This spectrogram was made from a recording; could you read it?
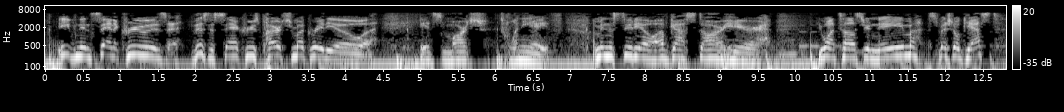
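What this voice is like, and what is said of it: Put-on radio DJ voice. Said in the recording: “your radio voice ... That's not how you talk ... it bothers me knowing you personally that you talk like this on the radio”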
